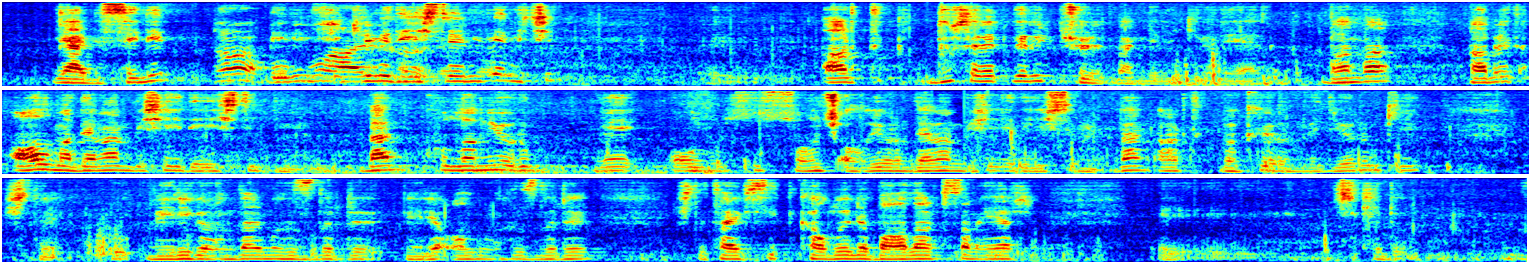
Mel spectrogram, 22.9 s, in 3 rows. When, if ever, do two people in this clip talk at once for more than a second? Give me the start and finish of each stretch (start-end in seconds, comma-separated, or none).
1.3-2.7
